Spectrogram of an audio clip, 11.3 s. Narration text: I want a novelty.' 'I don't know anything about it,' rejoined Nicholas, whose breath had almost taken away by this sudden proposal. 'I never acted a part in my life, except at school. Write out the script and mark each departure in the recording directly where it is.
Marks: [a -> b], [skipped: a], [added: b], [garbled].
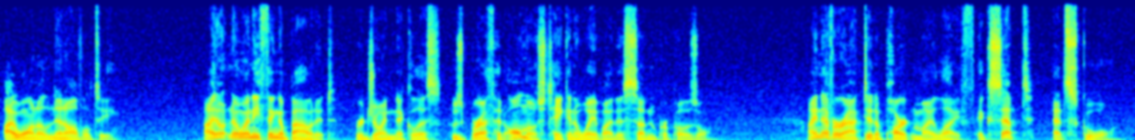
I want a novelty.' 'I don't know anything about it,' rejoined Nicholas, whose breath had almost taken away by this sudden proposal. 'I never acted a part in my life, except at school.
